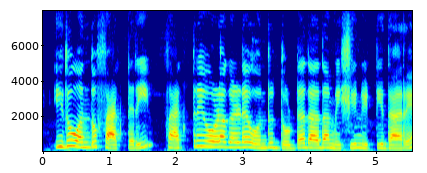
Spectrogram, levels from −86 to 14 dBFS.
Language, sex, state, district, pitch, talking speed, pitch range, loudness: Kannada, female, Karnataka, Bangalore, 235 Hz, 95 wpm, 205-295 Hz, -18 LUFS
